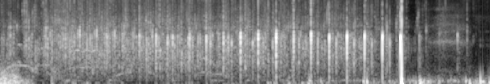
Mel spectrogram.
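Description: An audience applauds for several seconds, a dense wash of many hands clapping with some sharper individual claps standing out, ending with a loud single clap before fading.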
